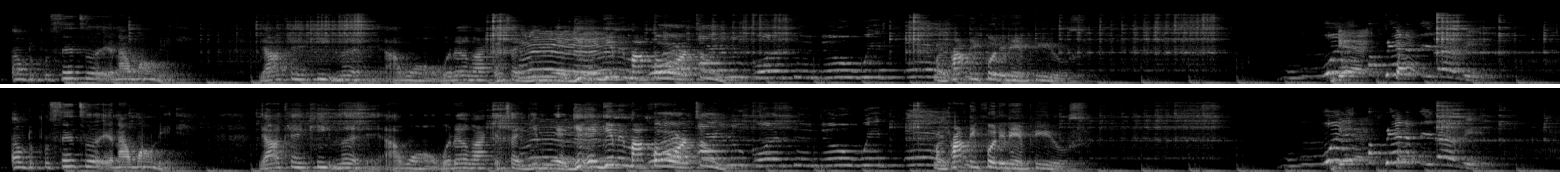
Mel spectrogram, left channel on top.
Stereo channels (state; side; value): normal; both; correlation 0.51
